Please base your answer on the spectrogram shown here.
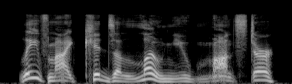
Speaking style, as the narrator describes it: growled

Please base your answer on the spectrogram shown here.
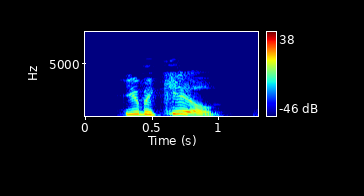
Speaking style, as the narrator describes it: Harry shouted

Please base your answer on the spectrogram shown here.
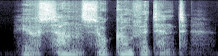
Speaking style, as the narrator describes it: Zeth whispered

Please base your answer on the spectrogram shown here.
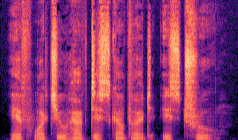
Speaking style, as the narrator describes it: Harmony said

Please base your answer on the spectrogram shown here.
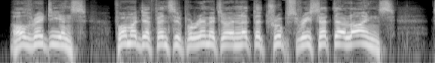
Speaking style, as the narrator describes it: Sigsel shouted

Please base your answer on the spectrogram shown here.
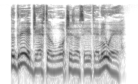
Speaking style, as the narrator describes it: the other lad growled

